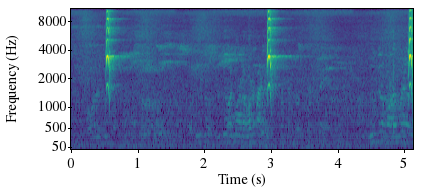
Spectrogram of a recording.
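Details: Woodpecker pecking: sharp, isolated knocks roughly every two and a half seconds, three taps in about five seconds, with faint soft chirping in the quiet between strikes.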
